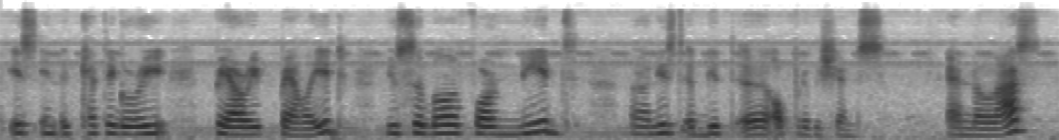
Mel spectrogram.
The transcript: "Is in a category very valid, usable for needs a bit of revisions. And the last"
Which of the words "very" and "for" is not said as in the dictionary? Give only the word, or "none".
very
